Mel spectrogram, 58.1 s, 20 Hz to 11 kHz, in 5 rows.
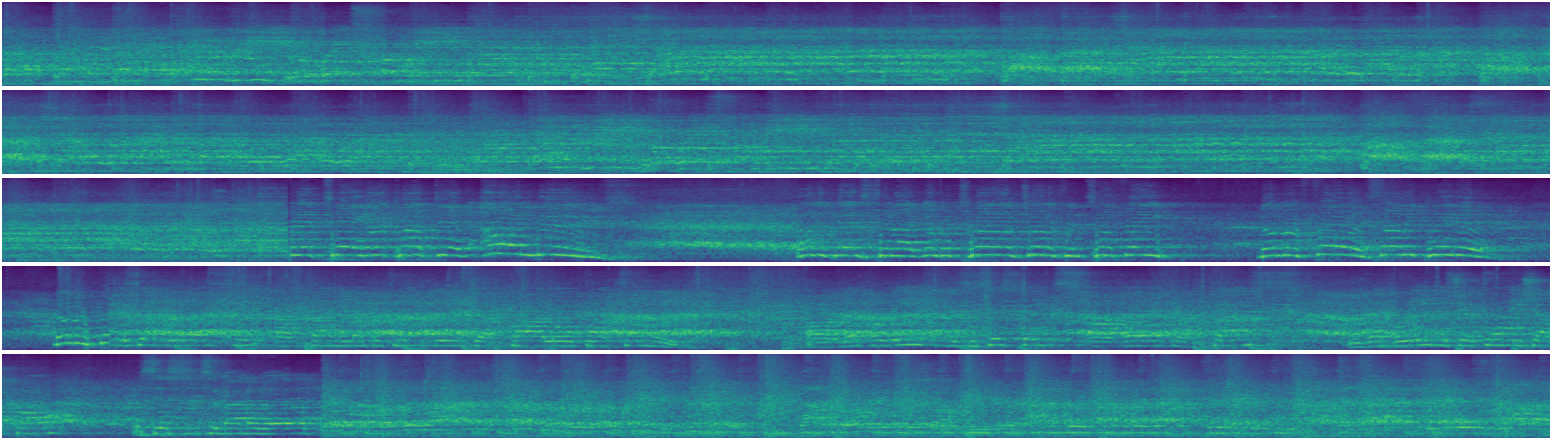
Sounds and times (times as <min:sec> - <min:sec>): Male singing: 0:00.0 - 0:25.4, 0:35.5 - 0:40.0, 0:48.8 - 0:58.0
Music: 0:00.0 - 0:26.6, 0:35.5 - 0:45.0, 0:48.8 - 0:58.0.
